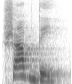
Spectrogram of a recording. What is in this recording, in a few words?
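"шабді", Komi, female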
